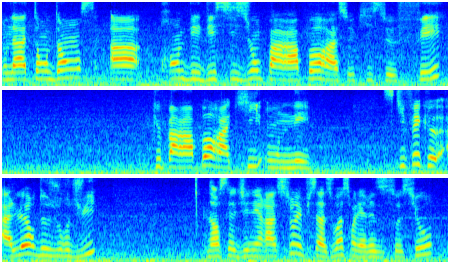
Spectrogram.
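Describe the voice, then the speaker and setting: With a Parisian accent, a high-pitched woman talks at a fairly slow pace with ordinary pitch variation and long, frequent pauses. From France, Paris. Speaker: podcaster. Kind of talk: casual monologue podcast. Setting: outdoors by a pool. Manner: hesitant, frequent fillers.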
